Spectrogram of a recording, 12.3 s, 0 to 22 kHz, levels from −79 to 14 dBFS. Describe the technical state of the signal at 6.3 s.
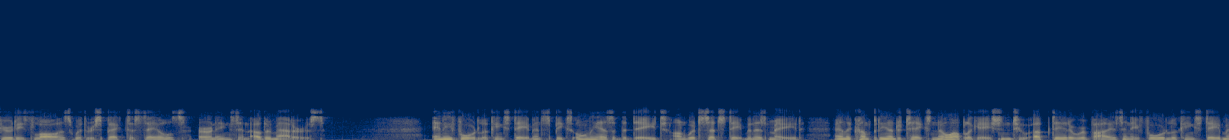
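Nothing at 6.3 s departs from an intact signal: no dropout, click, distortion or other fault can be heard at that moment.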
